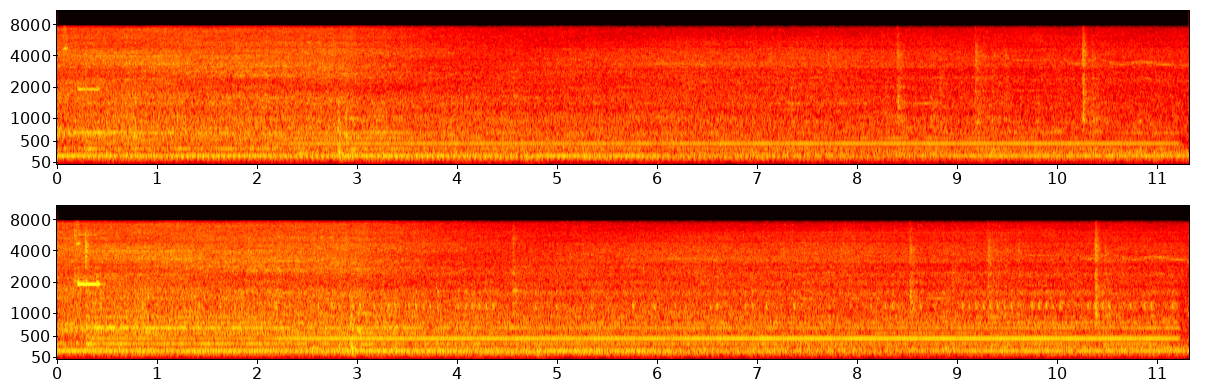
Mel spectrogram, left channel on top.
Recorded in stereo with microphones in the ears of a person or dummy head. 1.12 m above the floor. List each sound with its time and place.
0.2 s a microwave: 60° right (ahead or behind)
